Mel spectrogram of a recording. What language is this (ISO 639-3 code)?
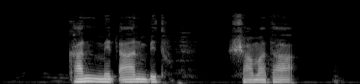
orm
